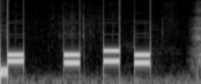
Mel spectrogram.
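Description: Four crisp telephone keypad tones beep one after another at an uneven pace as a phone number is dialed, each a short, bright two-pitch note, loud with quiet gaps between them and no talking.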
